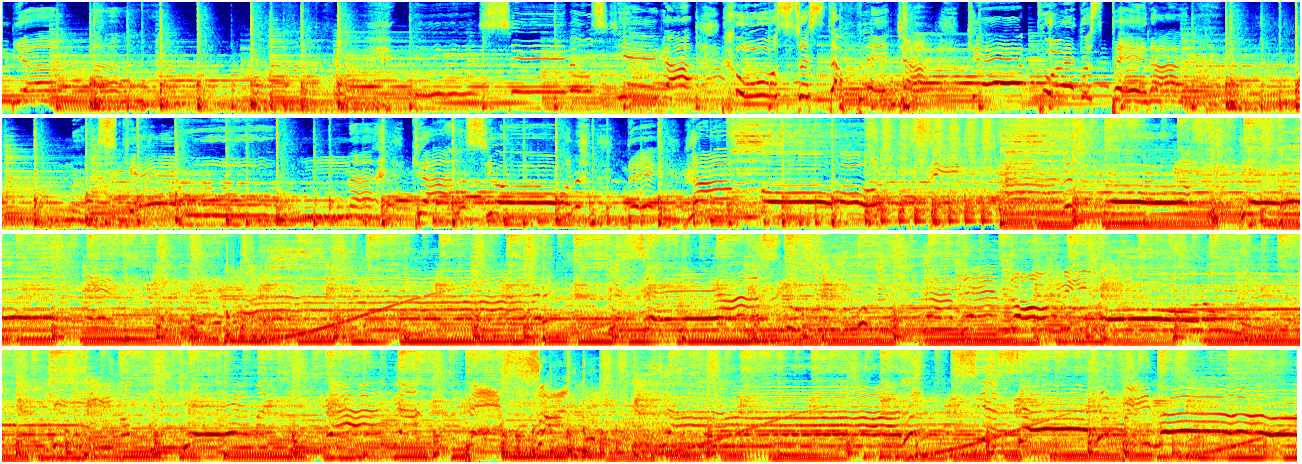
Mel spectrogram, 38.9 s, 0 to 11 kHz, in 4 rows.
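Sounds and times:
lead vocalist singing: 0:00.0 - 0:38.9
live rock band playing: 0:00.0 - 0:38.9.

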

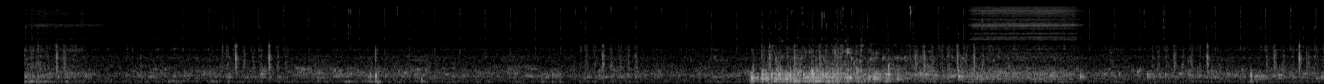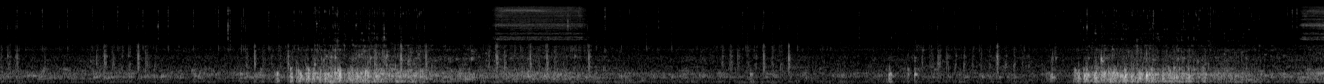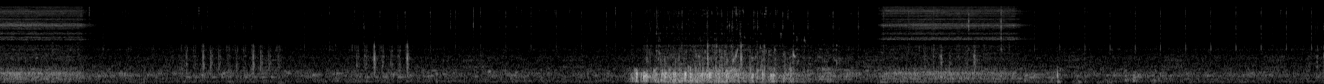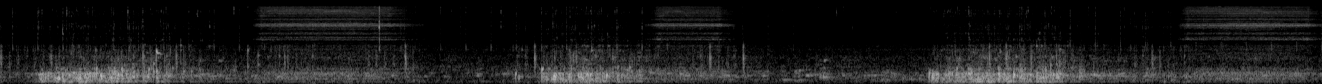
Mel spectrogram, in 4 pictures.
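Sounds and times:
regulator inhale hiss: 0:00.3 - 0:01.1, 0:09.6 - 0:11.0, 0:18.1 - 0:19.3, 0:26.2 - 0:27.6, 0:35.3 - 0:37.0, 0:42.2 - 0:44.0, 0:46.1 - 0:47.3, 0:51.3 - 0:52.9
exhaled bubbles bursting: 0:07.5 - 0:09.6, 0:16.0 - 0:18.1, 0:23.7 - 0:26.0, 0:32.8 - 0:35.0, 0:40.0 - 0:42.3, 0:44.8 - 0:46.2, 0:48.9 - 0:51.5.

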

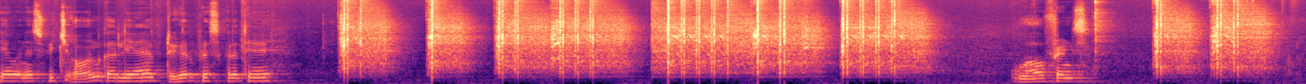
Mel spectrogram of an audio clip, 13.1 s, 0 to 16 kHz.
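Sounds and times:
toy blaster rapid shots: 0:03.4 - 0:09.4, 0:11.5 - 0:12.8.

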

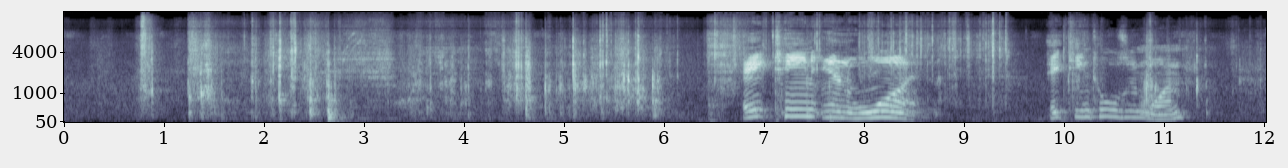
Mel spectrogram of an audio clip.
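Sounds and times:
cardboard scraping and rustling: 0:00.8 - 0:09.4.

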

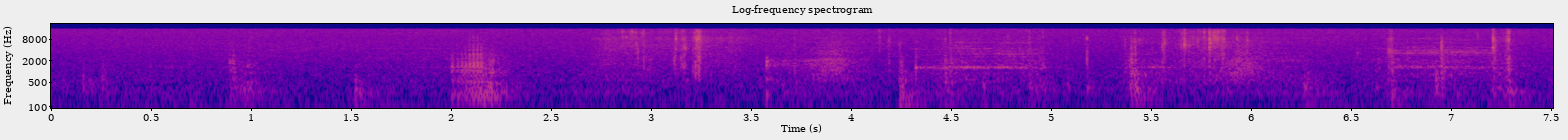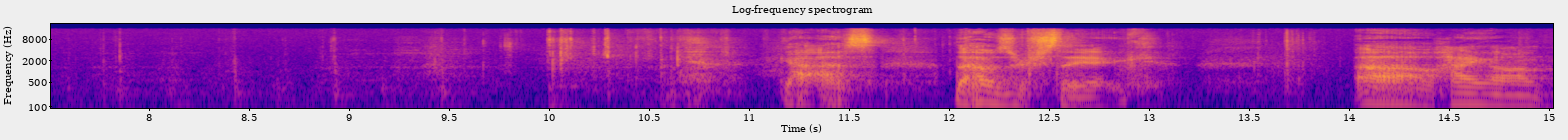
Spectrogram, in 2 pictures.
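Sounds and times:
hands handling small parts: 0:04.2 - 0:12.3, 0:13.5 - 0:14.0.

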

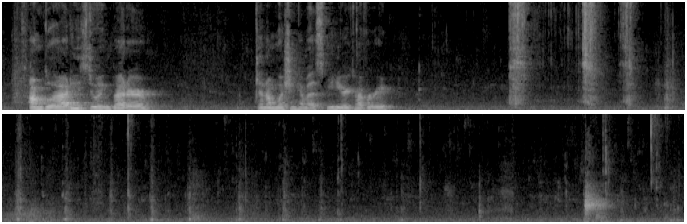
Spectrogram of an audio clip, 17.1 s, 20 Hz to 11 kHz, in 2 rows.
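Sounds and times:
chewing crunchy chip: 0:06.3 - 0:17.0.

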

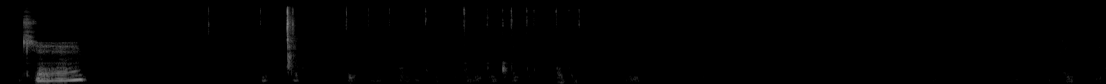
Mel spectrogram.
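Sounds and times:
keyboard typing: 0:02.1 - 0:05.9.

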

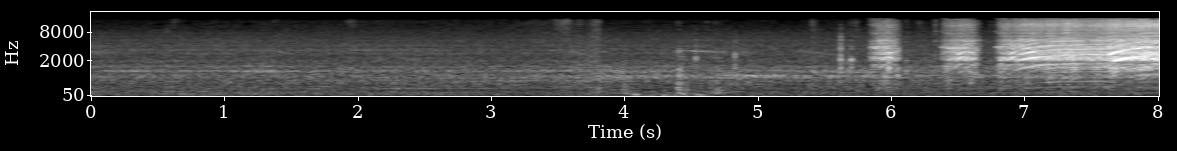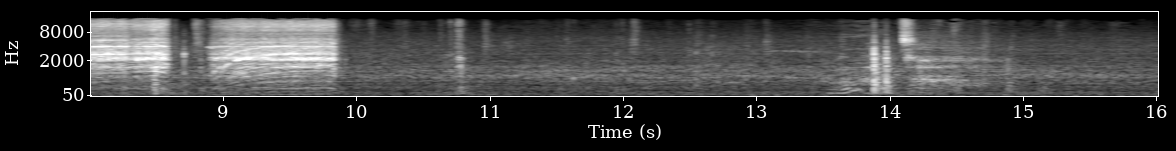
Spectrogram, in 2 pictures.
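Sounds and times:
cordless drill drilling plastic: 0:05.8 - 0:09.9.

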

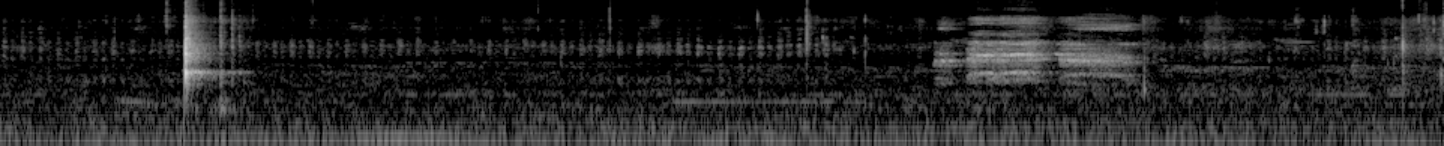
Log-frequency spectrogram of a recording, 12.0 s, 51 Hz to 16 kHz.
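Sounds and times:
rooster crowing: 0:07.8 - 0:09.6.

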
